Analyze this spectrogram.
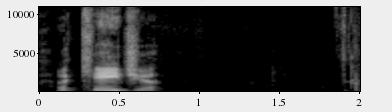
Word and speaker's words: Acadia: sorry it's a parish that means it's it's pronounced acadia said a cage of parish sheriff kp gibson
